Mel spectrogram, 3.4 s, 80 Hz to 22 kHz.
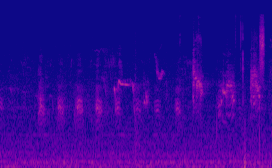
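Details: Egyptian geese with goslings at a waterhole, 13 January 2023, give rapid strings of harsh honking calls, several per second, rising to louder bursts, apparently irritated by springbok venturing too close; low background rumble.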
